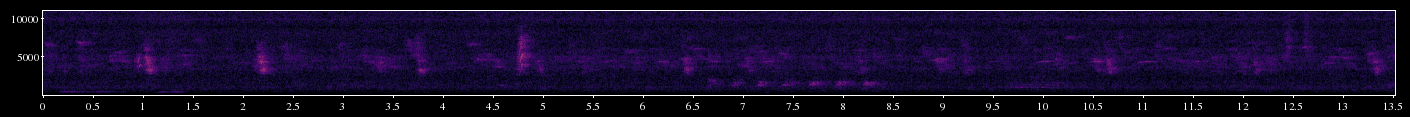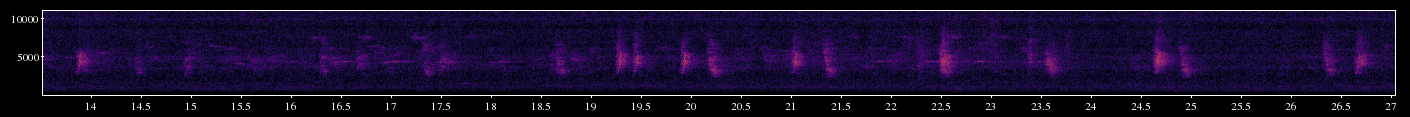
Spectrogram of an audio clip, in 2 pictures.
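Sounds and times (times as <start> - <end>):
small birds chirping: 0.0 - 25.3
faint background hiss: 0.0 - 27.0.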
